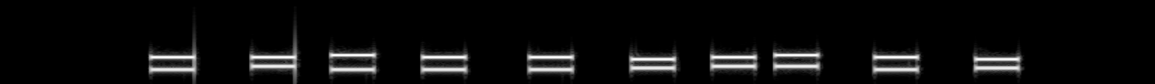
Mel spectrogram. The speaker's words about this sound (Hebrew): שלפתי את הפלאפון מהכיס וחייגתי.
